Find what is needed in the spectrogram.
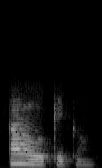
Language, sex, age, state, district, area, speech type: Tamil, female, 30-45, Tamil Nadu, Madurai, urban, conversation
